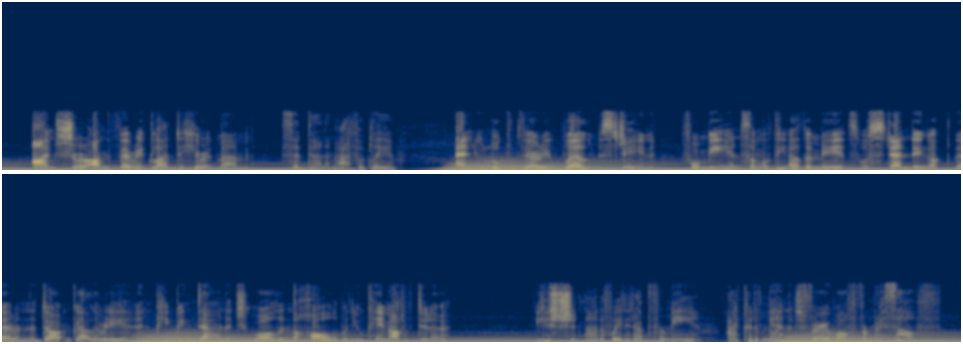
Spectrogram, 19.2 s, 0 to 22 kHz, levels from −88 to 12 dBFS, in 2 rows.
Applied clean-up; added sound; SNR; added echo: none; Wind instrument, woodwind instrument; 3 dB; none.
